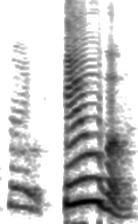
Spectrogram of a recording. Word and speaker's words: tube: शब्द में लास्ट अक्षर अगर ई होता है तो उसमें हम कभी भी उसका उच्चारण नहीं करते जैसे ट्यूब ट्यूब को हम क्या पढ़ेंगे ट्यूब इसको हम क्या पढ़ेंगे ट्यूब टी यू बी ई ट्यूब टी यू एन ई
